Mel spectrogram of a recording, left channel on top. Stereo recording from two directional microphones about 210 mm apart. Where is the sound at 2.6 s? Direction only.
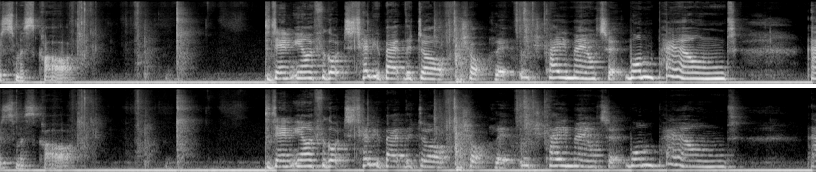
15° left (ahead or behind).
